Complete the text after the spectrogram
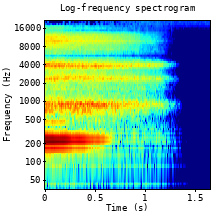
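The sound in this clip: A single long, deep breath during a guided relaxation exercise, steady and breathy at first, then fading out after about a second, with no talk.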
